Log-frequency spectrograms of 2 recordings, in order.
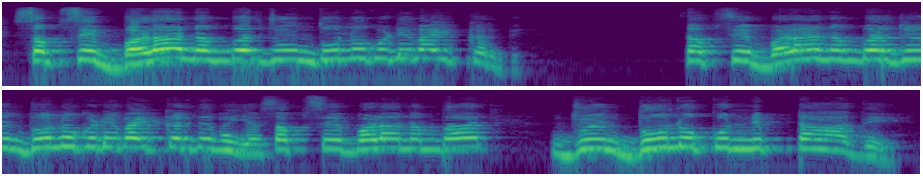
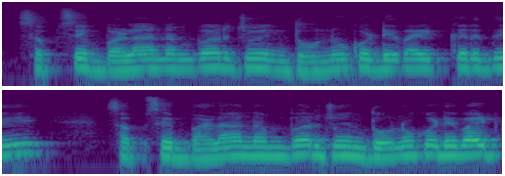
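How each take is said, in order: First: High and loud insistent repeat; emphatic repeat. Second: Soft, lower, hushed repeat. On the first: Real, not acted. Teacher repeating HCF question forcefully to class. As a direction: hammer the question again. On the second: Shown as a demonstration. Teacher softly repeating question as students close eyes. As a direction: let it sink in quietly. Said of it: "आंखें बंद कर".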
